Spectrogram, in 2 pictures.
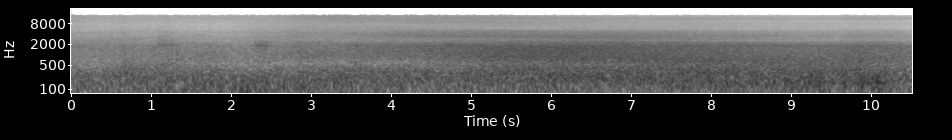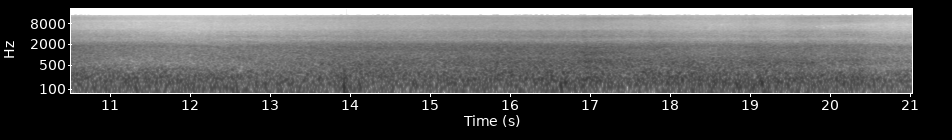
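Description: Ocean surf rolls in at Cable Hut Beach in Jamaica, a continuous loud wash of breaking waves mixed with heavy wind buffeting the microphone, with no voices.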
